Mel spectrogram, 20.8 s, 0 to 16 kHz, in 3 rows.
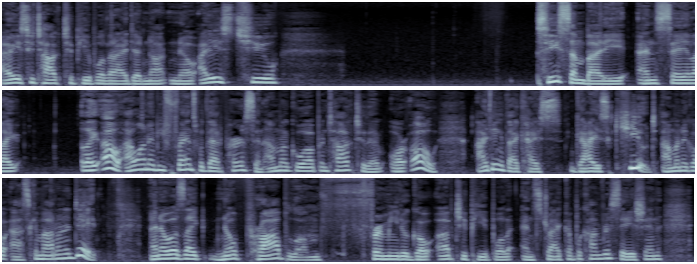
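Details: Adult male podcast host who has stuttered since about age 5 or 6, worse since his teens, showing his real, unedited stutter: stuttering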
